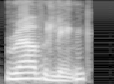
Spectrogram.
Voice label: "ravelling", Indian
